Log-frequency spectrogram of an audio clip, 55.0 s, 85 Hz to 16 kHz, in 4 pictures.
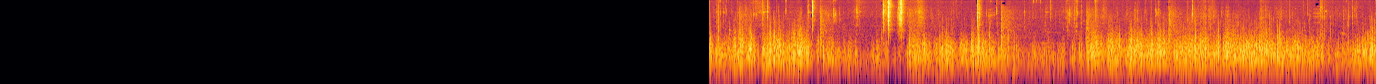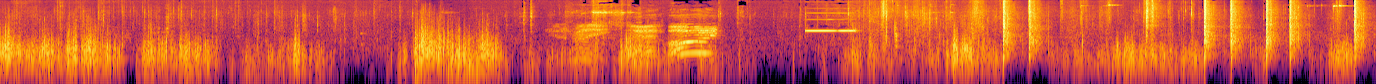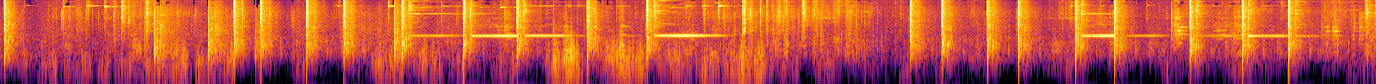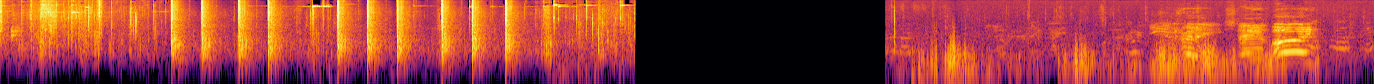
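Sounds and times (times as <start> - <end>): shot timer beep: 21.8 - 22.4, 31.6 - 33.4, 34.0 - 34.8
pistol shots: 23.8 - 24.3, 25.8 - 27.8, 29.0 - 34.2, 36.6 - 40.7, 43.0 - 46.6
steel targets ringing: 31.4 - 34.9, 38.2 - 41.0.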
